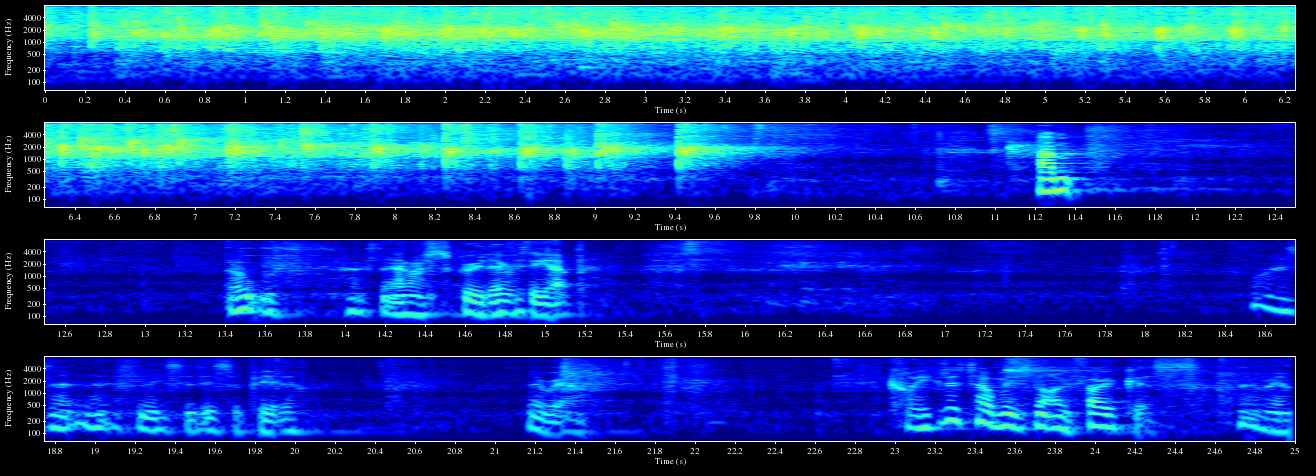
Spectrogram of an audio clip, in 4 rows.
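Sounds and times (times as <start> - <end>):
audience clapping: 0.0 - 10.2, 10.9 - 11.4
speech: 11.3 - 11.7, 13.5 - 15.3, 18.8 - 20.3, 21.2 - 21.6, 23.1 - 24.9.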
